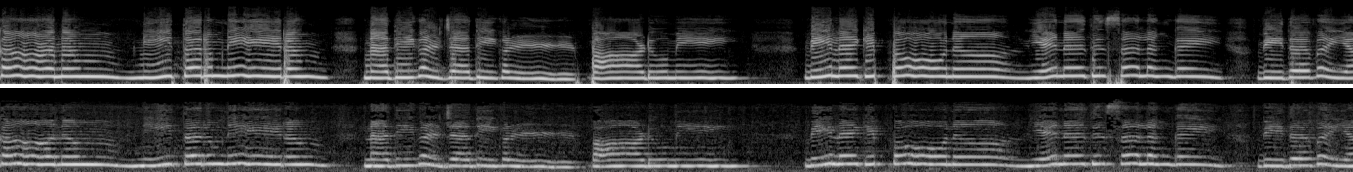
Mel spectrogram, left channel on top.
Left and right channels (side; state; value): both; normal; correlation 0.48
